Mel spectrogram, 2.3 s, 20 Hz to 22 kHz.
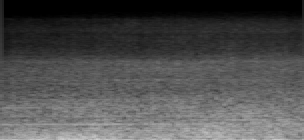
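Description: Wind rushing over the microphone with road noise while riding a Honda Biz 100 at cruising speed, its small single-cylinder engine running steadily underneath.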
